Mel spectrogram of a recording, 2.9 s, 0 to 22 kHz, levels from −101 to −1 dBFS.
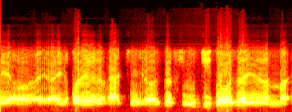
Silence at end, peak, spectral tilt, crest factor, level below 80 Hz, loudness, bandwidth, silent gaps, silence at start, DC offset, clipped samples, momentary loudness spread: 0.05 s; 0 dBFS; -5 dB/octave; 12 dB; -56 dBFS; -12 LUFS; 6.6 kHz; none; 0 s; under 0.1%; under 0.1%; 5 LU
